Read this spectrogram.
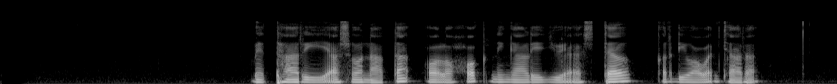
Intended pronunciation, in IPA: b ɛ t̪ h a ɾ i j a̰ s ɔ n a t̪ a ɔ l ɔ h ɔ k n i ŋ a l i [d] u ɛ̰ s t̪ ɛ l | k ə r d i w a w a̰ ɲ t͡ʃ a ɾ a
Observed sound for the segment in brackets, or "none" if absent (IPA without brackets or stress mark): d͡ʒ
